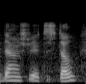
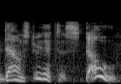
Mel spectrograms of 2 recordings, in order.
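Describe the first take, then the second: First: Said in the usual way. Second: Pitched up in disbelief, a bit louder; astonished question; incredulous echo. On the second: Retold or imitated. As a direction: repeat it back like you can't believe it.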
